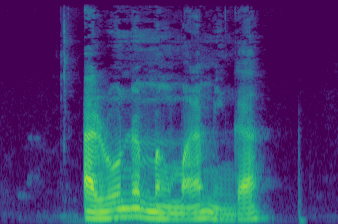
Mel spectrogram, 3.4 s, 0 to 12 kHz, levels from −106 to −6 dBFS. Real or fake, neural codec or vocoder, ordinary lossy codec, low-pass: real; none; Opus, 64 kbps; 10.8 kHz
